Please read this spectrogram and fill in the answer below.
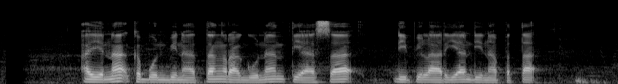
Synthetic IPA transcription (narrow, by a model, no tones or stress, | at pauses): ʔajənaʔkəbʊnbinat̪aŋraɡunant̪iasa | dipilaɾiandinapət̪aʔ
